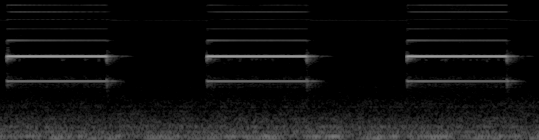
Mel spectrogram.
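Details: Air fryer giving three long, clean high-pitched beeps, each about a second long with a second of quiet between, repeating steadily; the cause isn't known.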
